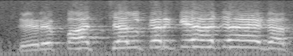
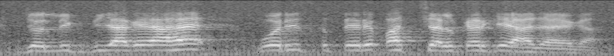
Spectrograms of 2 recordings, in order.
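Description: First: آ hit high and loud on the repeat; emphatic repeat. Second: Said in the usual way. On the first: Acted. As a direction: drive the promise home, higher and louder.

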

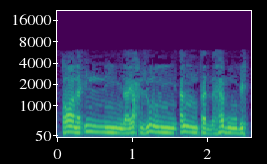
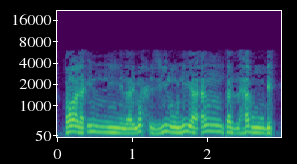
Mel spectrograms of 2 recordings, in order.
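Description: First: Said in the usual way. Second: ليحزنني said "la-yuhzinuniya"; damma, kasra, open ya. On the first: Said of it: "قوله تعالى". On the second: Shown as a demonstration. Teacher demonstrating Qalun's reading, ليحزنني as "la-yuhzinuniya". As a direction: give ليحزنني "yu", then "zi", ending on "ya". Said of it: "بضم الياء من يحزنني وكسر الزاي".

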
